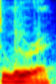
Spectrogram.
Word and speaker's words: Ellora: The word Ellora is pronounced Ellura, ancient German Ellura, El, meaning God, and Ur, means origins, or source.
